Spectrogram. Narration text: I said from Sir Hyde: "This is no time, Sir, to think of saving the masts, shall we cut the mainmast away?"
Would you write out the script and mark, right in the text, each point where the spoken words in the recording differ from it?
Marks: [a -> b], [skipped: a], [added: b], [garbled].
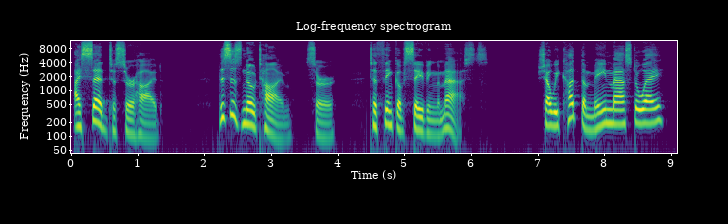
I said [from -> to] Sir Hyde: "This is no time, Sir, to think of saving the masts, shall we cut the mainmast away?"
